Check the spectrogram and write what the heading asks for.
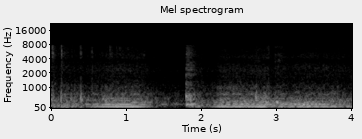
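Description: Tarot cards being shuffled and handled, soft card slides and light flicks, over a steady low hum that dips briefly and comes back abruptly a little before two seconds in.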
